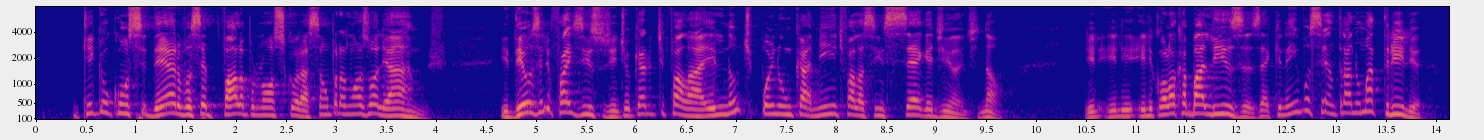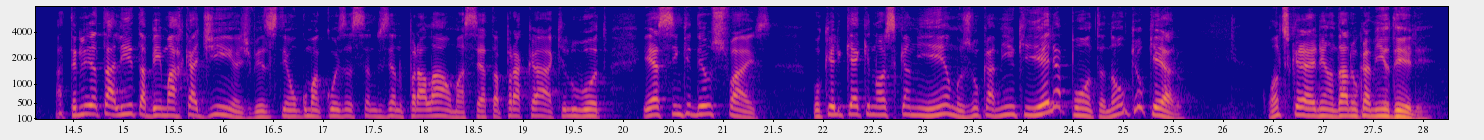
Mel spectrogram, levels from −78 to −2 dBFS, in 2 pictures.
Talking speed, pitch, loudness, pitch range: 210 wpm, 185 Hz, -32 LUFS, 160-220 Hz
